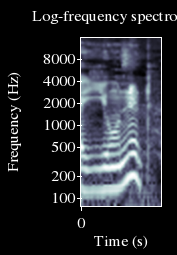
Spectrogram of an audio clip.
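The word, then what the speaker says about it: unit: अब देखिए दोस्तों यहाँ पे हमारा लिखा गया यूनिट, जो कि दोस्तों हमारा प्रोनाउंस कर रहा है दोस्तों यहाँ पे यू से।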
